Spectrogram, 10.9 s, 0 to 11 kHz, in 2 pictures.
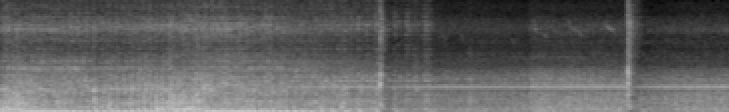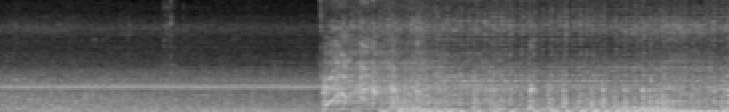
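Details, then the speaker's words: Yamaha Mio Z 125 scooter, after reinstalling the starter motor (dynamo starter) that was totally dead: starter spins briefly and the engine fires promptly, settling to a steady, even idle with no starter grinding; electric start working again. "Teman-teman. Jadi, starternya atau dino starternya sudah hidup kembali, ya."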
